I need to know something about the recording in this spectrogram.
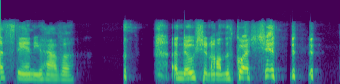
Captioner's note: laughter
